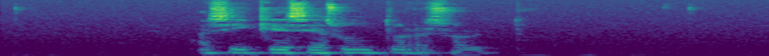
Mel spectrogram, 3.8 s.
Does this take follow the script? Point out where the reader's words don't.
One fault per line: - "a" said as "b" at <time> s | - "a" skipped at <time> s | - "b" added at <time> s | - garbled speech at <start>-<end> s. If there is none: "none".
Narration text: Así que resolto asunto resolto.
- "resolto" said as "ese" at 1.4 s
